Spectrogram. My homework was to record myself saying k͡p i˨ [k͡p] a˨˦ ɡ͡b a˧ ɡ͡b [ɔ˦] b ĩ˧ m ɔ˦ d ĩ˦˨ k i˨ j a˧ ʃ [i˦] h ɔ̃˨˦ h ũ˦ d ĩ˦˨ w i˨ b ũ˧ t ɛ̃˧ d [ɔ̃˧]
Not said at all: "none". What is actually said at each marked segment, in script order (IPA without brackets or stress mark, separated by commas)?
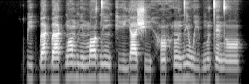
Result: ɡ͡b, ɔ̃˦, i˨, ɔ̃˧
